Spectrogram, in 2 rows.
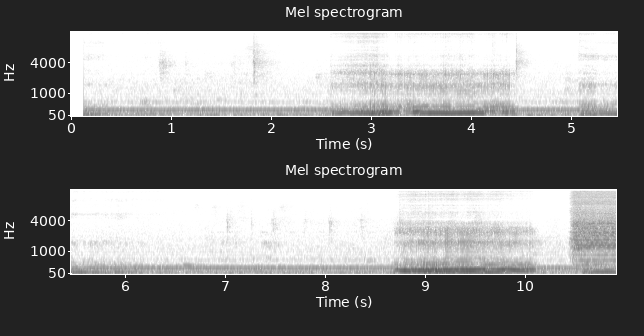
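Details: Dog in deep sleep: irregular snorting snores about 11 a minute with soft breathing between, quiet room; snoring.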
